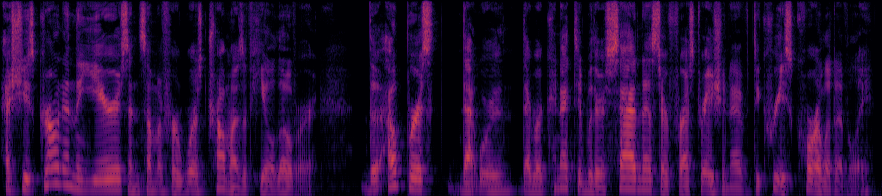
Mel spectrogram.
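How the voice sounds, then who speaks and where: A man's voice: medium pitch, sing-song, a little fast, close to an everyday voice. A man voicing a huffy, wordy man of science in a storybook, formal and pompous. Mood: pedantic.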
